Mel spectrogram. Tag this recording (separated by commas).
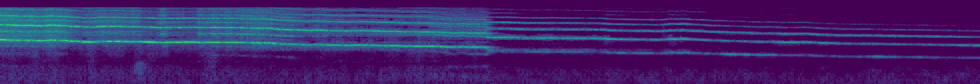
Whistle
